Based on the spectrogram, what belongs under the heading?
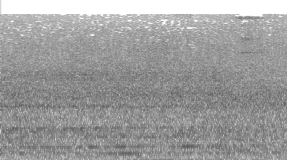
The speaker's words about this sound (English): There's a train arriving from the storage siding onto the downtown bound platform, or what in Sydney I'd call the up platform.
